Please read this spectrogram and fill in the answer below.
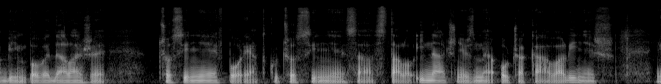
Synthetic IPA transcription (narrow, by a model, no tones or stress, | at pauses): biːmpɔʋɛd̪alaʒɛ | t͡ʃɔsiɲɪɛjɛfpɔɾɪa̰t̪kut͡ʃɔsiɲɪɛsast̪alɔ̰ʔinaːd͡ʒɲɛ̰ʒzmɛ̰ʔɔt͡ʃakaːʋa̰liɲɛʃ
